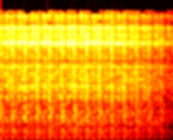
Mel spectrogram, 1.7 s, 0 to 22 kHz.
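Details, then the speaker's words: Stuart 10V steam engine, rebuilt and running on compressed air after final valve-timing tweaks and tightening of the main-bearing-to-sole-plate bolts (which cured a tight spot at bottom of stroke); soft, even exhaust beats, very quiet, no knock, normal running. "here the engine is running after the final adjustment after a final tightening of the bolts that hold the main bearing to the sole plate it sounds like this it's so quiet you can actually hear me breathing in the"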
